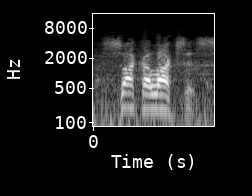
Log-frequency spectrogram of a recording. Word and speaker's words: Tsagalakis: Suck Alexis. He spells his name T S A G A L A K I S and pronounces it Suckaloxis.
